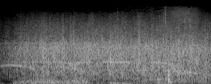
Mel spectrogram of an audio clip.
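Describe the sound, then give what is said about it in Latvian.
A crowd claps steadily, a dense, even wash of many hands with no break for the whole stretch, fairly loud and without any voices on top. “Aplausī!”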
